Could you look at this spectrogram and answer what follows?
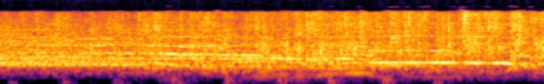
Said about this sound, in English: Applaud if you accept pineapple on pizza. They're vocal. They're vocal.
